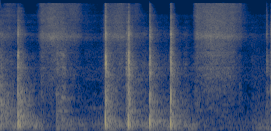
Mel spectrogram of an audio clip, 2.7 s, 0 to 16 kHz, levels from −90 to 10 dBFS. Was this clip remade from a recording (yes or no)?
yes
